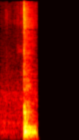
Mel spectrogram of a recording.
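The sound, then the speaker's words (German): A single short, loud rip of a relatively large cardboard package being torn open, a quick scratchy burst that cuts off sharply into silence. “Ich muss es praktisch nur noch aufreißen und ähm, die letzten Klebestellen lösen.”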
